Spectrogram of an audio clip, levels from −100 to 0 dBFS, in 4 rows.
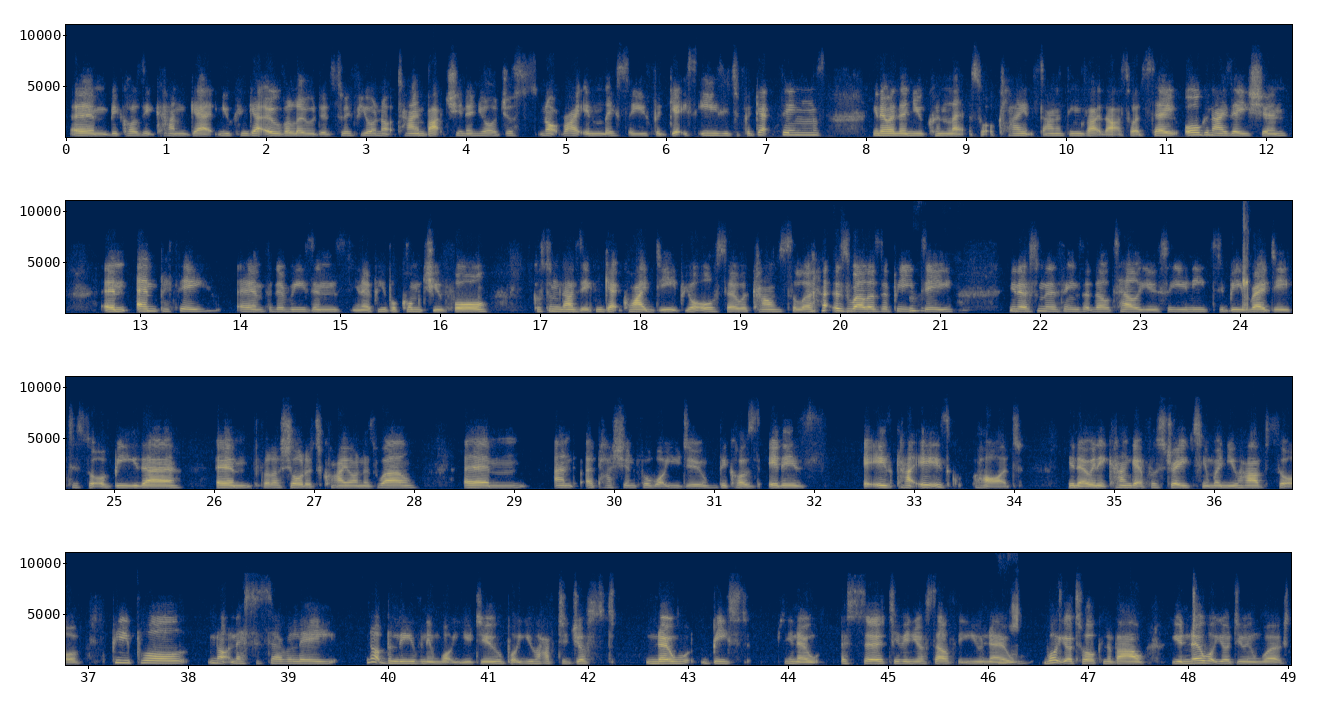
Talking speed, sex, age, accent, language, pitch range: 210 wpm, female, 20-39, British, English, 170-190 Hz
